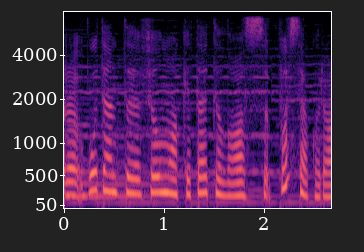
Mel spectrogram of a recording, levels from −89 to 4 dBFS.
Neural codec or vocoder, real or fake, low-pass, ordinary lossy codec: none; real; 7.2 kHz; AAC, 48 kbps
